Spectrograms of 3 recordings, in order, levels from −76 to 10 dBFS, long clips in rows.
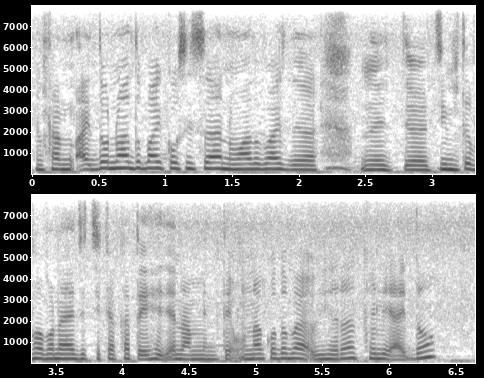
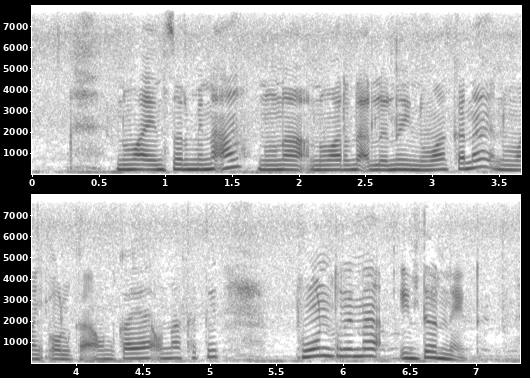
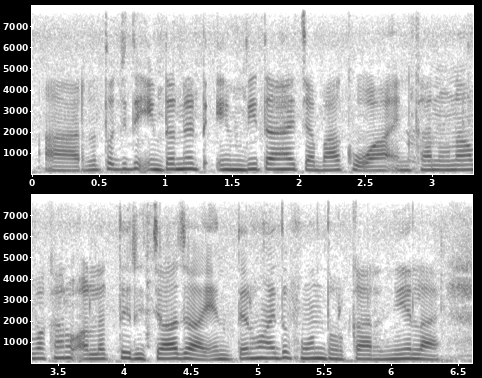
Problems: none marked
